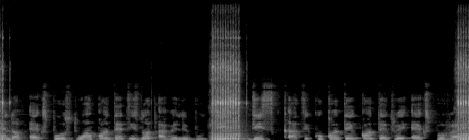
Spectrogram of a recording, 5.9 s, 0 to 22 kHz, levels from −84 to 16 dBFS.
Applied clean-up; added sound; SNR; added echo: none; Tools; -3 dB; none.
